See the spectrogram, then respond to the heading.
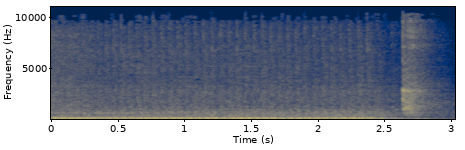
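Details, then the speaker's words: Vespa Matic scooter, owner's example of a normal case with no error: steady low idle, then a short click as it is switched off; nothing abnormal heard. "misalnya kayak tadi ini adalah kasus yang normal ya tidak ada error sama sekali"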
